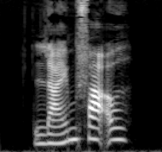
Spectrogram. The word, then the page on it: limefarvet: ˈlɑjmˌfɑˀvəð; ˈlɑjmˌfɑːvəð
